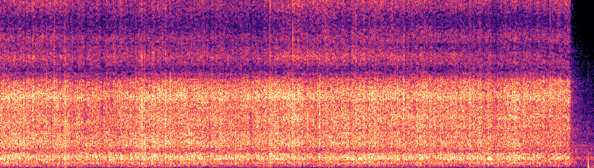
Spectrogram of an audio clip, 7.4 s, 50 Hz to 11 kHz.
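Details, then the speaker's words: Firepower FP-200 flux core welder, second test weld on eighth-inch plate at low end of recommended settings: steady even crackle and hiss for about seven seconds, no pops or sputter; smooth arc, bead slightly hot. "start was a little bit cold but then uh once it ran in not bad I think so it has adjustable run-in I think that needs to be adjusted a little bit seems to be maybe that it's putting too much wiring too fast"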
